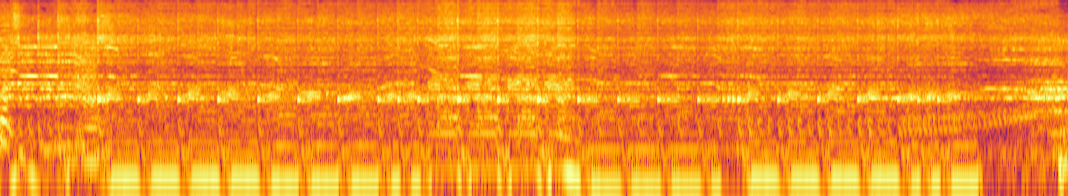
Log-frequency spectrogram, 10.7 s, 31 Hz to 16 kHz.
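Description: Electronic dance music played loud on a car stereo, with a Ground Zero GZHW 30X 12-inch subwoofer pushing a deep bass beat about twice a second, heard inside the car's cabin.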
